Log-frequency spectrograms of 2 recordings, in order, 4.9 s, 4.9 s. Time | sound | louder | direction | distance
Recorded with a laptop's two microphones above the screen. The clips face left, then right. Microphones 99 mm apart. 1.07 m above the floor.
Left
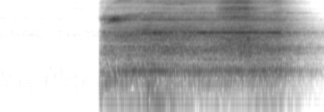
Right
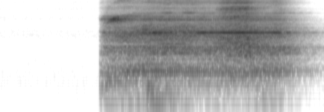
1.5 | a blender | even | 15° left (ahead or behind) | 1.1 m
3.2 | a drill | right 2 dB | 55° right (ahead or behind) | 0.7 m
